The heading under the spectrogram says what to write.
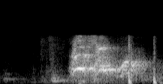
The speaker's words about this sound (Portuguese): É, desculpa, como eu estou trabalhando de casa, meus cachorrinhos acabam latindo.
